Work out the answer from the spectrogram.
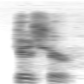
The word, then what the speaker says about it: Teuscher: Teuscher. Teuscher? Yeah, it's pronounced like T-I-S-H. Teuscher.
